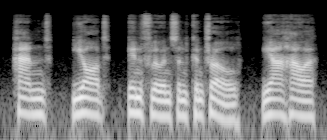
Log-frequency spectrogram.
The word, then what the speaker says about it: Yahowah: yod, influence and control, Yahowah, Yahowah, the proper pronunciation of Yahowah, our Eloah, God as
